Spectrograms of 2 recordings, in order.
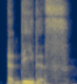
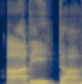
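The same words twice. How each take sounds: First: It is said the American way. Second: It is said the German way, first syllable stressed. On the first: The speaker calls it wrong. "in America they say Adidas" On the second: The speaker calls it right. "it's pronounced Adidas. With, with emphasis on the first syllable"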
